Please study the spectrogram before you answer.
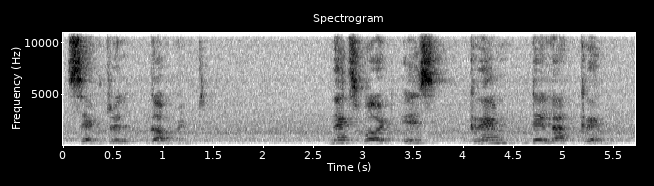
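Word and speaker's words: crème de la crème: commissioner by the central government next word is क्रेम della क्रेम spelling is सी आर ई एम ई डी ई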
